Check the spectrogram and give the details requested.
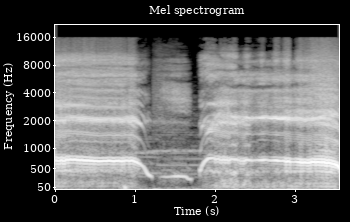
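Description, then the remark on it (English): A voice lets out a loud, sustained primal scream roar, holding a strained wailing pitch, breaking into a brief falling groan, then launching into a second long, forceful yell. “Roar! I'm primal screaming!”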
